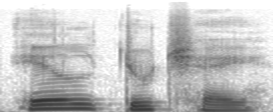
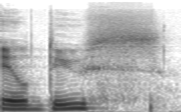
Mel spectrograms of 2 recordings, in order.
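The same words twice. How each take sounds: First: The name is said in an Italian way. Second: The name is said in an anglicized way. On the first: The speaker calls it right. "it's Il Duce" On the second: The speaker calls it wrong. "Not Il Duce. I said it wrong"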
